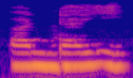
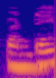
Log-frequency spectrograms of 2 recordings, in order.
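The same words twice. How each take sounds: First: The 'a' and 'i' form two separate syllables. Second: The 'ai' glides together in one syllable. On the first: The speaker calls it wrong. "bukan pandai" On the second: The speaker calls it right. "dibaca pandai ... dai-nya itu termuat dalam satu suku kata"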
